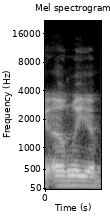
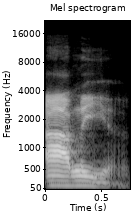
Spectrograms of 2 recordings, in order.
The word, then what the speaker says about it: Aaliyah: Um, some people say Aaliyah, but her name is pronounced Aliyah, like Muhammad Ali.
